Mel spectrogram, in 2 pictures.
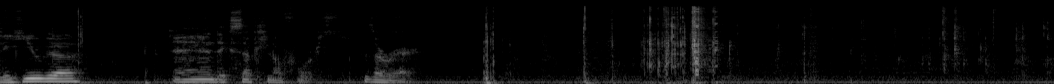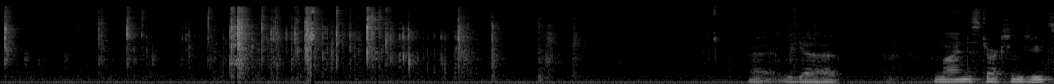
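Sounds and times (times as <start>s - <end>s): foil wrapper crinkling and tearing: 6.3s - 7.4s, 8.6s - 16.4s.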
